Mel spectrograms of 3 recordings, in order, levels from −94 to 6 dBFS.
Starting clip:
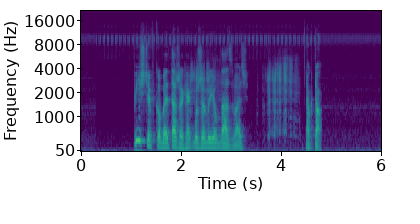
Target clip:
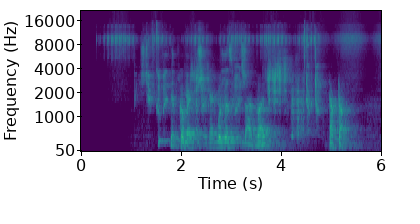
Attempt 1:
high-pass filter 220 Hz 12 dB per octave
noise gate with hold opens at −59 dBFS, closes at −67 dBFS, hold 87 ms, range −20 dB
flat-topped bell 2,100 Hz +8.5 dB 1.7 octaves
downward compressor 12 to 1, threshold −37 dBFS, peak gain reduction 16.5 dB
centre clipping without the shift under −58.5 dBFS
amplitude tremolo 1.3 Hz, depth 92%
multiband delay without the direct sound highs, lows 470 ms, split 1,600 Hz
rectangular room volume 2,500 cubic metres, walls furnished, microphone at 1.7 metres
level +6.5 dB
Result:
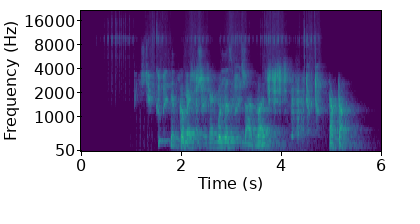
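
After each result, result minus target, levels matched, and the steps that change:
8,000 Hz band −15.5 dB; centre clipping without the shift: distortion +7 dB
add after downward compressor: high shelf with overshoot 4,400 Hz +13 dB, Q 1.5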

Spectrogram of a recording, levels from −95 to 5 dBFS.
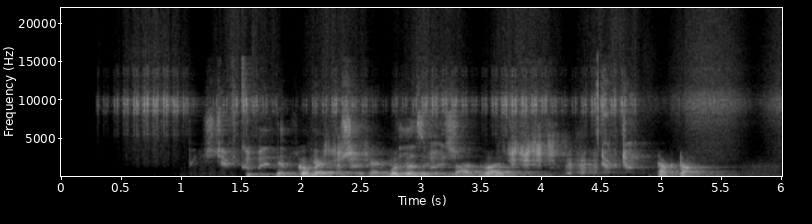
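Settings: centre clipping without the shift: distortion +8 dB
change: centre clipping without the shift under −64.5 dBFS

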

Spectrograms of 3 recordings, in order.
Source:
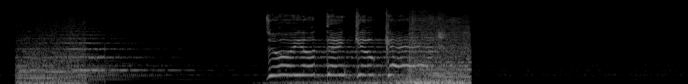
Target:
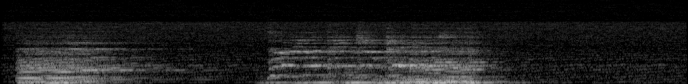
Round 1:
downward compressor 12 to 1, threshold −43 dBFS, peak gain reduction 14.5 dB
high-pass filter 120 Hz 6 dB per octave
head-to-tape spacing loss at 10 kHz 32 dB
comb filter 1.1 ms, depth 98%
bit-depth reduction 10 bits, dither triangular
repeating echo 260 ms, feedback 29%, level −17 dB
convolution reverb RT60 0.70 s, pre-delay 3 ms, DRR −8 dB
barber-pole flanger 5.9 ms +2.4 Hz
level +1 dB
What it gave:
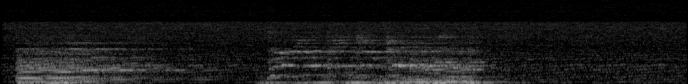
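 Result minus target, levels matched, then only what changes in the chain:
downward compressor: peak gain reduction +8 dB
change: downward compressor 12 to 1, threshold −34.5 dBFS, peak gain reduction 7 dB

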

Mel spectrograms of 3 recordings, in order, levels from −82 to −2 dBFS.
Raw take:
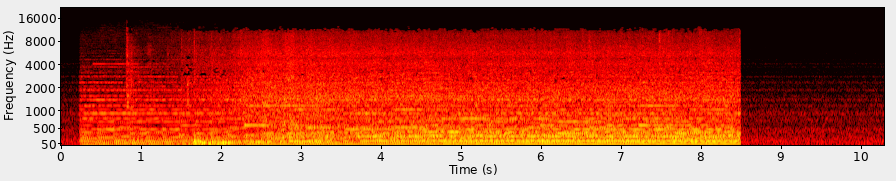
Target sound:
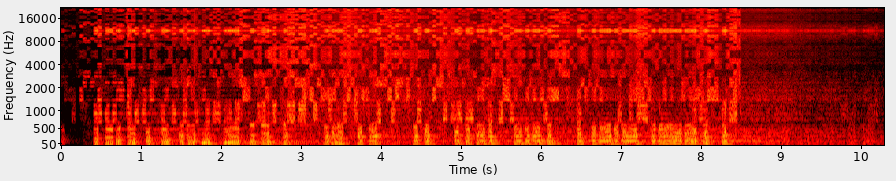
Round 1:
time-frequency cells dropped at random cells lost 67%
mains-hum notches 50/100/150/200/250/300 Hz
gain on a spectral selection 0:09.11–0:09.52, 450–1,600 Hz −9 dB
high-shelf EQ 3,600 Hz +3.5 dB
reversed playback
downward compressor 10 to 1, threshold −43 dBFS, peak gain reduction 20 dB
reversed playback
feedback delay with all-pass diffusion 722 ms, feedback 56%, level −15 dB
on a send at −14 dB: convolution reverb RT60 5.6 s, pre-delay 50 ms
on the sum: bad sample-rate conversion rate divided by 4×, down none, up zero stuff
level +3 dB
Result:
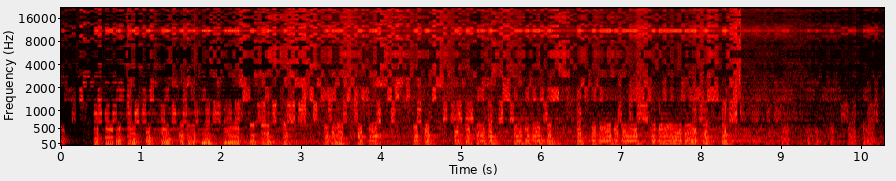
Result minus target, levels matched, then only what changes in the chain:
downward compressor: peak gain reduction +8.5 dB
change: downward compressor 10 to 1, threshold −33.5 dBFS, peak gain reduction 11 dB

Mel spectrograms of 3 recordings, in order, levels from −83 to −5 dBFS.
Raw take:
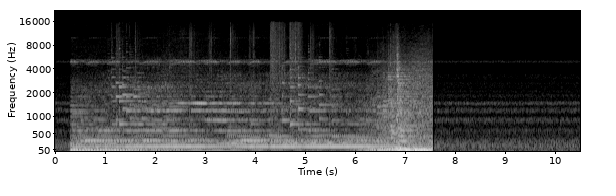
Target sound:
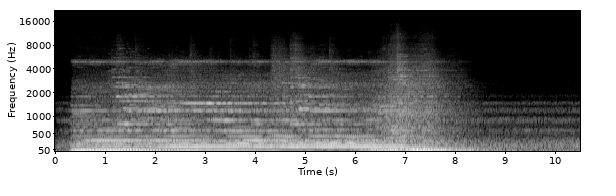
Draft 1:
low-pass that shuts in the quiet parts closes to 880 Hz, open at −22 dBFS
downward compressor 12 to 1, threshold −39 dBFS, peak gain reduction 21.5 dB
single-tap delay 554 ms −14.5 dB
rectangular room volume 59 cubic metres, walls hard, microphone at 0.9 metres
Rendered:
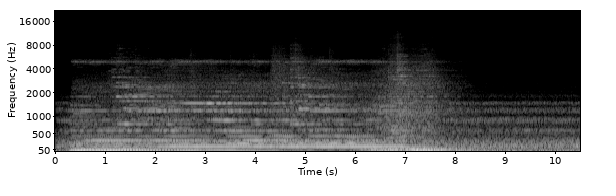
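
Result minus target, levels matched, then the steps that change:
downward compressor: peak gain reduction +10 dB
change: downward compressor 12 to 1, threshold −28 dBFS, peak gain reduction 11.5 dB

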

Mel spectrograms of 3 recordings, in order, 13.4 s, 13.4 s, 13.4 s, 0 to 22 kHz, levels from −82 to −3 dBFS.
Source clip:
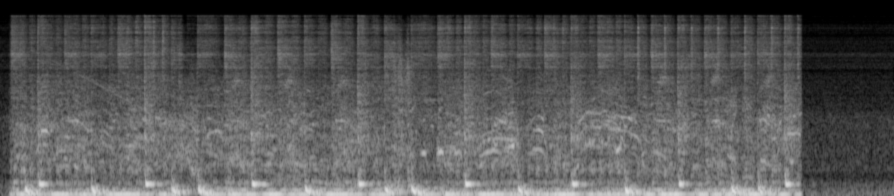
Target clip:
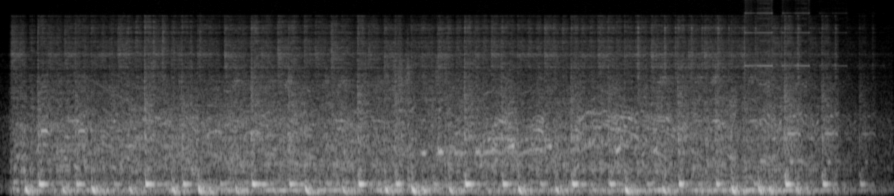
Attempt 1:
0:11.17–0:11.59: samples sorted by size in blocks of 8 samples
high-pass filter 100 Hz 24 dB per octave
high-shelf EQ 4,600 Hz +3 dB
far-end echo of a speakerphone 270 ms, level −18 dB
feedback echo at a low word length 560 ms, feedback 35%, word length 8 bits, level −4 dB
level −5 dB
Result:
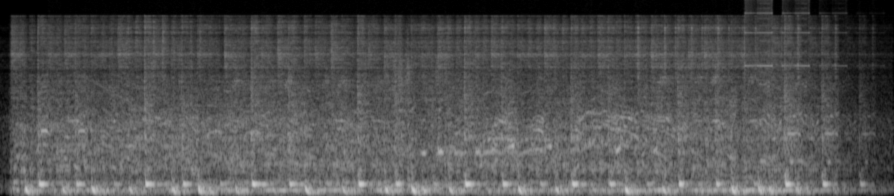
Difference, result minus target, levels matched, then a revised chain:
8,000 Hz band +5.0 dB
0:11.17–0:11.59: samples sorted by size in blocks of 8 samples
high-pass filter 100 Hz 24 dB per octave
high-shelf EQ 4,600 Hz −5 dB
far-end echo of a speakerphone 270 ms, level −18 dB
feedback echo at a low word length 560 ms, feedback 35%, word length 8 bits, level −4 dB
level −5 dB

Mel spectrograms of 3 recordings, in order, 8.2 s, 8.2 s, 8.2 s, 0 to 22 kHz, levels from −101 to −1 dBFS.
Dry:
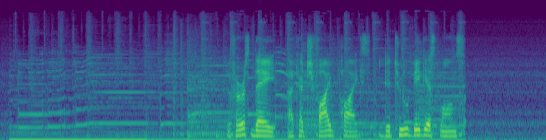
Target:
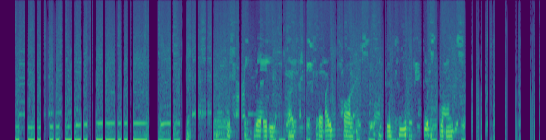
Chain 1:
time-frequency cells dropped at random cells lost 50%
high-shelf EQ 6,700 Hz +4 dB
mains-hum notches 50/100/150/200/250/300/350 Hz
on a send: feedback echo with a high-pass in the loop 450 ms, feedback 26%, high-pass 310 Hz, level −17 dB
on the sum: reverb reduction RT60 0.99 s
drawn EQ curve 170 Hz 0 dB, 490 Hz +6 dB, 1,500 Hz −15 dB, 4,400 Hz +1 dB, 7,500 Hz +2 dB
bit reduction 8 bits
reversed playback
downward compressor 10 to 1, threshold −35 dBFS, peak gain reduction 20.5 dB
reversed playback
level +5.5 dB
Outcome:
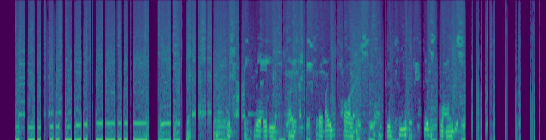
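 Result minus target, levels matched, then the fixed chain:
downward compressor: peak gain reduction +7 dB
time-frequency cells dropped at random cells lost 50%
high-shelf EQ 6,700 Hz +4 dB
mains-hum notches 50/100/150/200/250/300/350 Hz
on a send: feedback echo with a high-pass in the loop 450 ms, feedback 26%, high-pass 310 Hz, level −17 dB
on the sum: reverb reduction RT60 0.99 s
drawn EQ curve 170 Hz 0 dB, 490 Hz +6 dB, 1,500 Hz −15 dB, 4,400 Hz +1 dB, 7,500 Hz +2 dB
bit reduction 8 bits
reversed playback
downward compressor 10 to 1, threshold −27.5 dBFS, peak gain reduction 14 dB
reversed playback
level +5.5 dB

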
